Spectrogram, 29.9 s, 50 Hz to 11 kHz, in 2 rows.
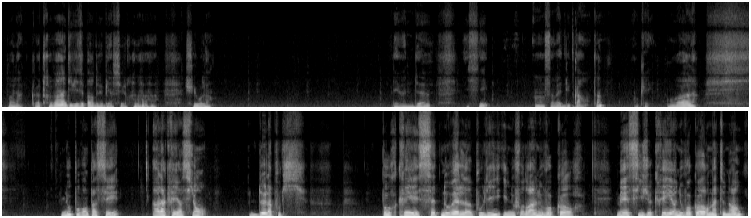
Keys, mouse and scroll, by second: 0.6-1.1 scroll down 1, 4.9-5.9 drag, 7.5-8.8 drag, 9.6 click, 10.9 KP_4, 11.1 KP_0, 11.4 KP_Enter, 12.9 click, 14.1 click, 14.1 scroll up 1, 14.5-14.8 scroll down 1, 15.8-17.1 drag, 18.8-19.8 right drag, 19.6 typing, 22.9-23.8 typing, 24.4-25.2 right drag, 27.9 click, 28.9-29.8 drag.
